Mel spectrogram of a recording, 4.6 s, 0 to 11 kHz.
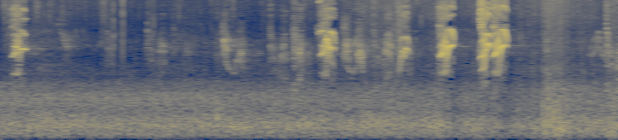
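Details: Sparrows arriving for food on 20 March 2021 give short, sharp, high chirps, single or in quick pairs, spaced irregularly over a constant broadband background hiss.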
